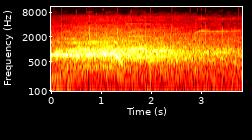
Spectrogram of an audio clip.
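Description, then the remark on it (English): A crowd claps and cheers loudly, a dense wash of applause with a few whistles and shouts riding on top, easing slightly in the final second. “I think you should give yourselves a round of applause.”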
